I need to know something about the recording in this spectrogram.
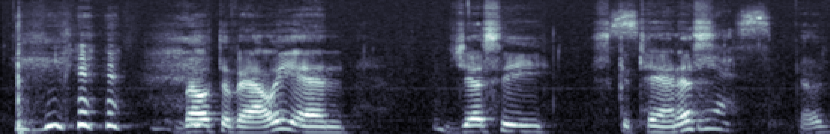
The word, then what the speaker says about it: Schotanus: Well, good evening and welcome to downtown Whitesville, about the valley, and Jesse Schotanus.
